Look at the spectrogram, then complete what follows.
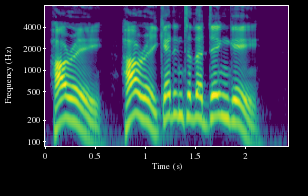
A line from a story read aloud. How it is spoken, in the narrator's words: Voices shouted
